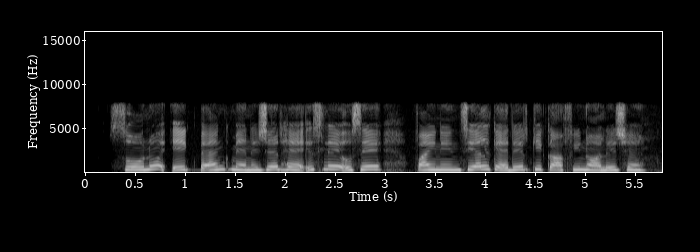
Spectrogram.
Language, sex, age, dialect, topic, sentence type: Hindi, female, 31-35, Garhwali, banking, statement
